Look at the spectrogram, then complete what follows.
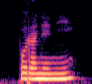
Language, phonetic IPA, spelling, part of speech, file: Czech, [ˈporaɲɛɲiː], poranění, noun, Cs-poranění.ogg
- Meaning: 1. verbal noun of poranit 2. injury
